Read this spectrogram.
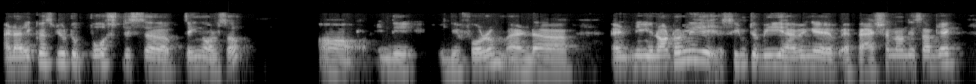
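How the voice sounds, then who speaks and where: A man's voice: fairly high pitch, expressive, normal speed, lo-fi sound. A man giving earnest, methodical spoken feedback on an online presentation, often restarting his sentences. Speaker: presentation evaluator.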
